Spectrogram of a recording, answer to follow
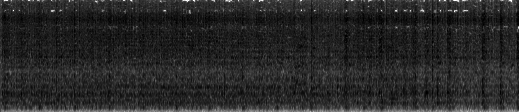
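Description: Drumming over the steady noise of a large crowd.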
